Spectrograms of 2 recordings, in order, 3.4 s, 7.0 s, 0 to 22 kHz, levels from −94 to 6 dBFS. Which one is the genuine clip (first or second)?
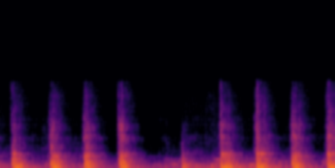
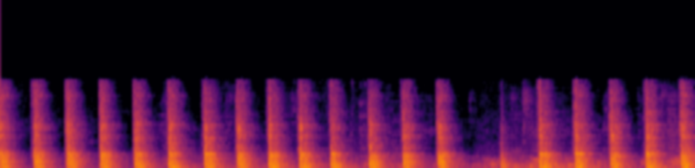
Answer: second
